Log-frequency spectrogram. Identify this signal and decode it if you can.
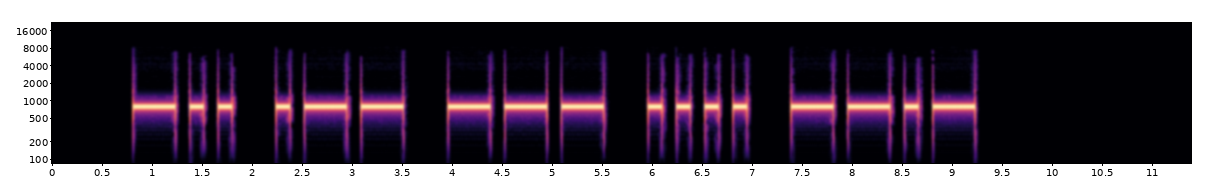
Morse code, heard as a keyed tone, about 8 wpm, 800 Hz. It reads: DWOHQ
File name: LEZIONI / 4 Q1S3 8wpm 3037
